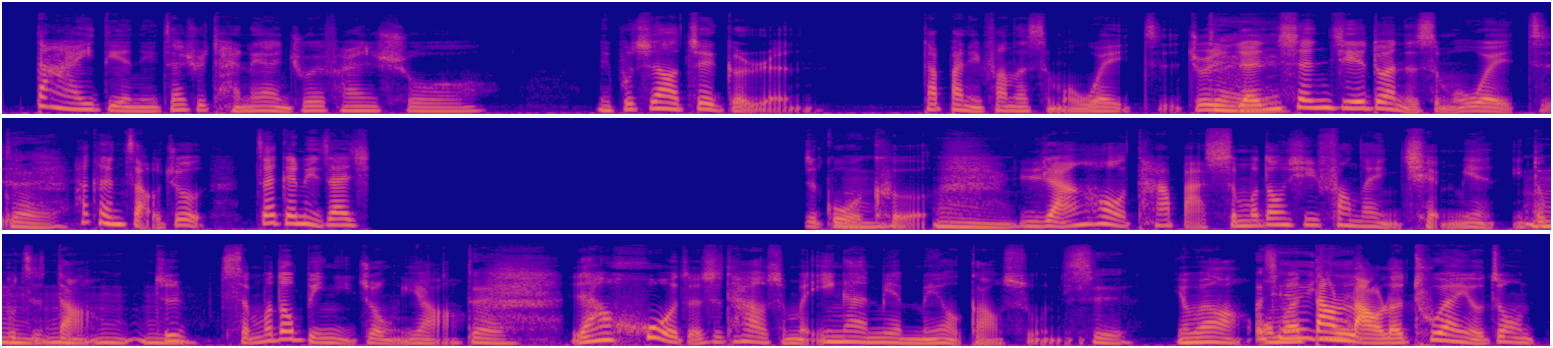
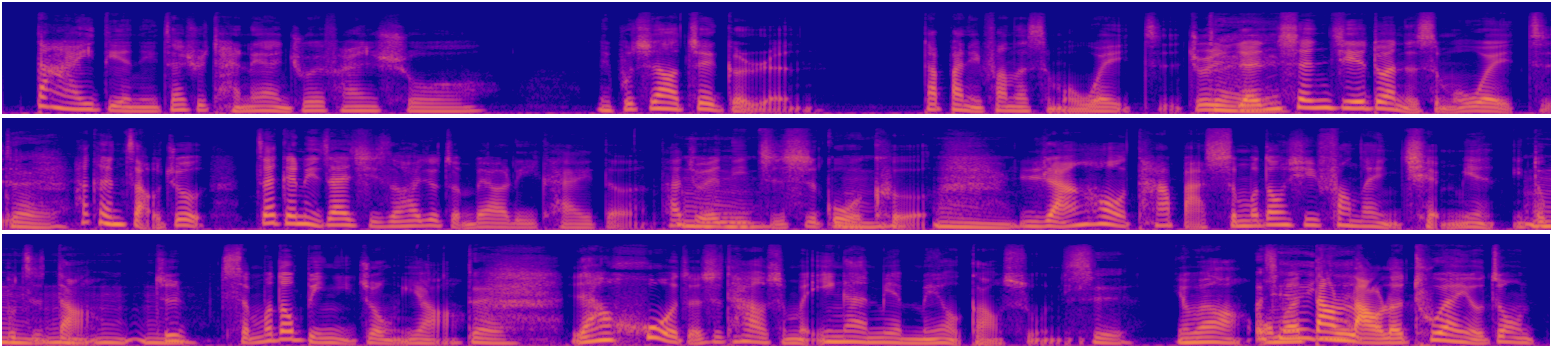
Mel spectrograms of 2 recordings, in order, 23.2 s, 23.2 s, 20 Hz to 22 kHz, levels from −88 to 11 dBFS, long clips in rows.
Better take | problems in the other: second | audio cutting out; at 9.5 s for 2 s

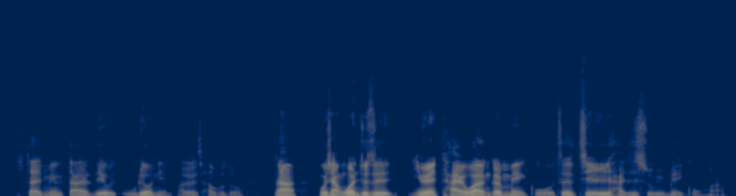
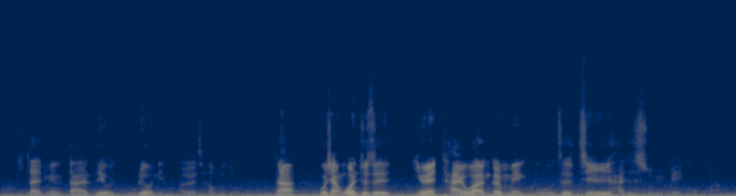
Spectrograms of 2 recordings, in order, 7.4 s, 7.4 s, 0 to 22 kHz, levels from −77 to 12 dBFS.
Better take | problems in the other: first | wind noise on the microphone; occasional gusts; 20 dB below the speech

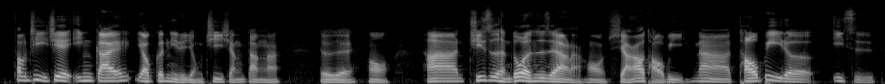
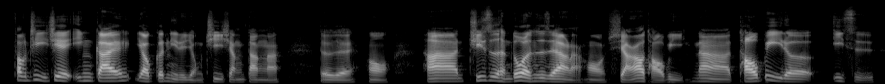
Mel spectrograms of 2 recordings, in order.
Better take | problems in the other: first | thin; very; fading below 650 Hz

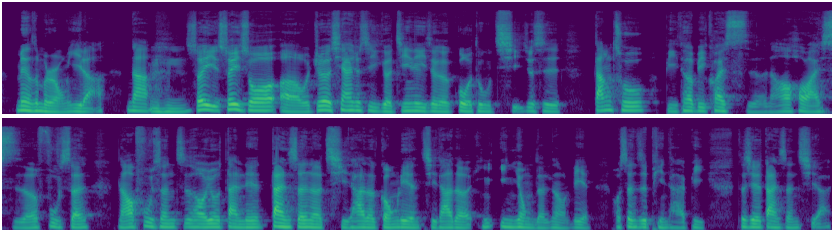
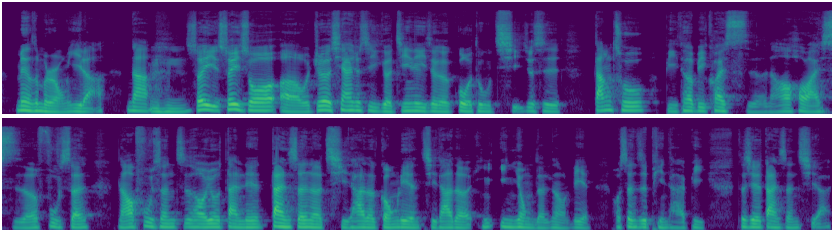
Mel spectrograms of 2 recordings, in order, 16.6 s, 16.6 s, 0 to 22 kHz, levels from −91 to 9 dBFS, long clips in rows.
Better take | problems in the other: neither | none

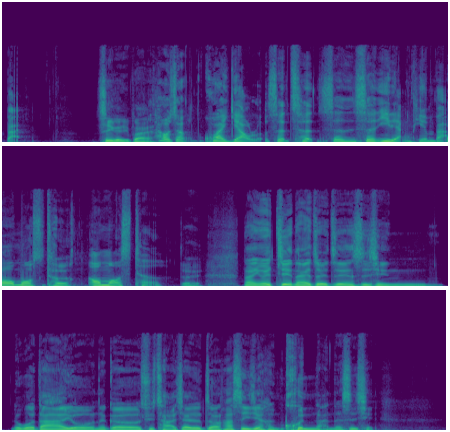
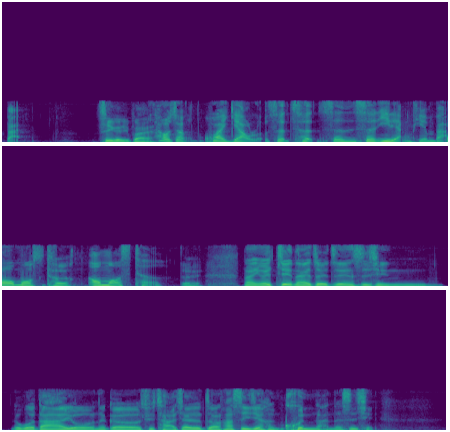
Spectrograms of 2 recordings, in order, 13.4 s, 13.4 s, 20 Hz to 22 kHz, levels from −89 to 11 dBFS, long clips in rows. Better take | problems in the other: first | garbled, watery; slightly; nothing above 6.5 kHz

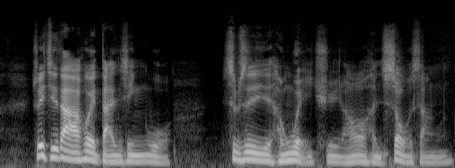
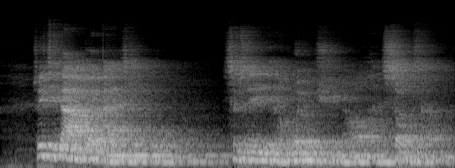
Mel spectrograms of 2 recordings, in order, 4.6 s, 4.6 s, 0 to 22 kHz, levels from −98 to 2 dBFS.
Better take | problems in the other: first | off-mic speech; far // room echo; strong; dies away in 1.5 s

